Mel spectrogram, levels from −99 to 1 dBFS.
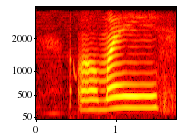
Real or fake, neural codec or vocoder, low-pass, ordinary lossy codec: real; none; 3.6 kHz; none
